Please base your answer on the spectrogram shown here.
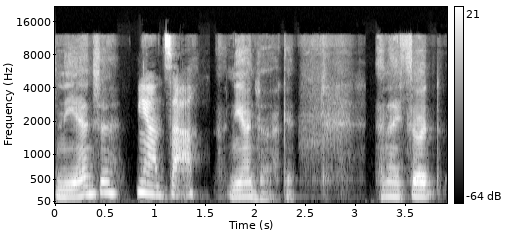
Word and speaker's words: Nyansa: and the more I read about Is it pronounced Nianza? Nianza.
